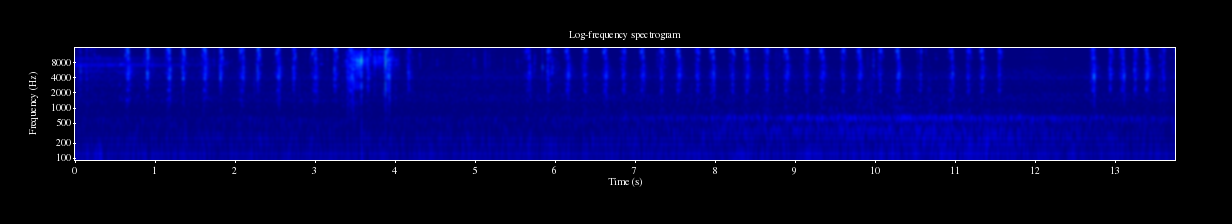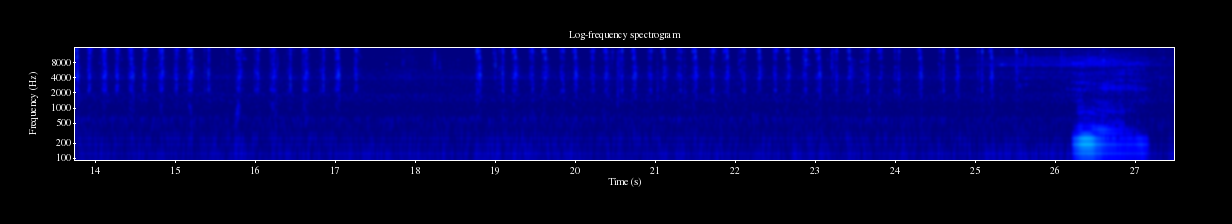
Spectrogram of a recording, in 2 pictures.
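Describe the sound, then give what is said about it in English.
Scissors snip over and over in a steady, rapid rhythm, fairly quiet, over a low background hum, with a brief louder sound near the end. “I didn't bring a lot with me, but I brought my trusty scissors.”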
